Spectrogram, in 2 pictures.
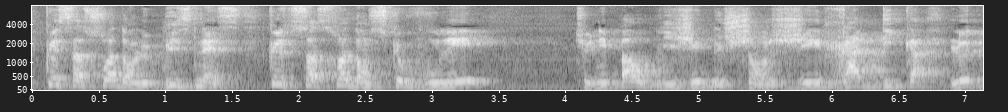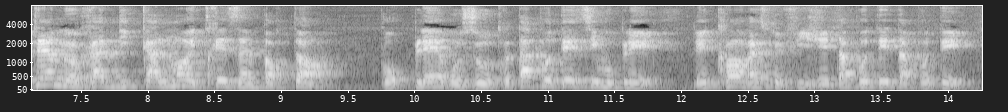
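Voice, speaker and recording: A man with a fairly high voice hosts a motivational live stream. He talks in an animated way, drops into Lingala, and mimics other people. The sound is roomy and echoey. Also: measured pace, a little hiss or hum. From Congo-Kinshasa. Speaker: live stream host giving motivational advice.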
